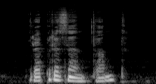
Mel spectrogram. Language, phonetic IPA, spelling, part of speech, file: Polish, [ˌrɛprɛˈzɛ̃ntãnt], reprezentant, noun, LL-Q809 (pol)-reprezentant.wav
